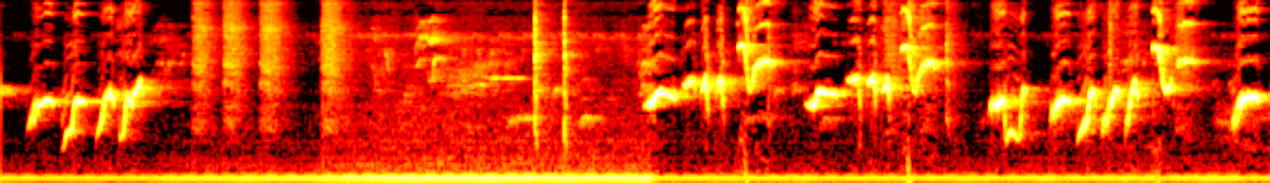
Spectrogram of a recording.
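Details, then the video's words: Captive white-rumped shama singing bursts of fast rising whistles and chattering notes, a quieter stretch with clicks in the middle, then a loud run of whistled phrases over a low mechanical hum. "Murai Batu ngeplong"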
